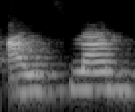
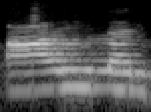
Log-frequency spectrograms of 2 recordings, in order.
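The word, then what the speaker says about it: island: पहुचा तो हम बे इसको हम लैंड या आइसलैंड नहीं बोलेंगे हम इसको क्या कहेंगे हम इसको हम इसको आइलैंड कहेंगे ठीक है इसको कैसे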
